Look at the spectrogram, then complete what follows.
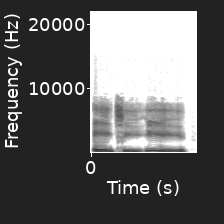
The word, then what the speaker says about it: ate: her older cousin Bernadette it looks like it's eighth right it's both a t e and I know that would be an issue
